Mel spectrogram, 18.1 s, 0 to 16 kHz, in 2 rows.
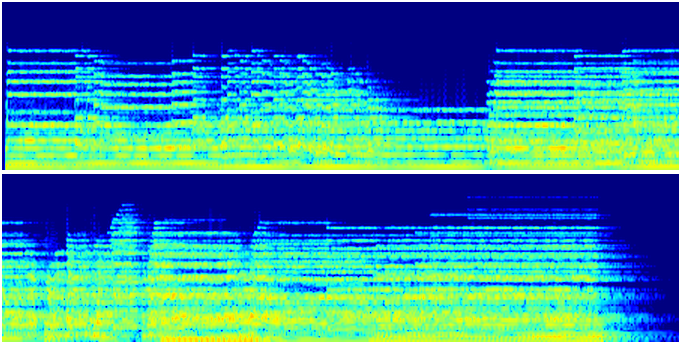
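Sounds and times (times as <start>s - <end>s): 
ensemble on a Korg MSC-9S organ: 0.0s - 17.5s.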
